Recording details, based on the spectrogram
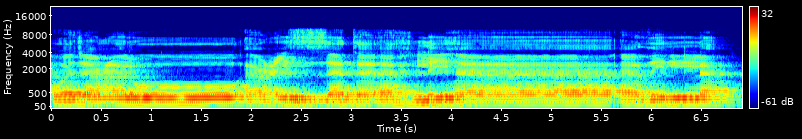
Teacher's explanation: وجعلوا എന്നതിലെ വാവിൻ്റെ ദീർഘം മദ് മുൻഫസിൽ ജായിസാണ്. 4-5 ഹറക്കത്തിൻ്റെ അളവിൽ വാവിനെ ദീർഘിപ്പിക്കുക. · أذلة എന്നിടത്ത് വഖഫ് ചെയ്യുമ്പോൾ അദില്ല എന്ന് ഹാ ആക്കി വഖഫ് ചെയ്യണം.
